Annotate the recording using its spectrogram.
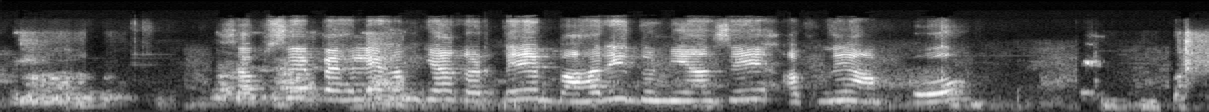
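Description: A boy sings into a microphone.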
